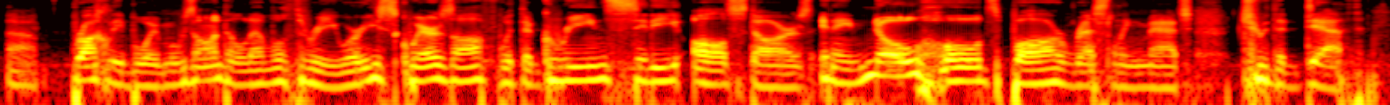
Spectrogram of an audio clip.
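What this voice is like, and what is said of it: Wrestling announcer voice. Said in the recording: “I did voiceover work for a wrestling company ... my wrestling voice”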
